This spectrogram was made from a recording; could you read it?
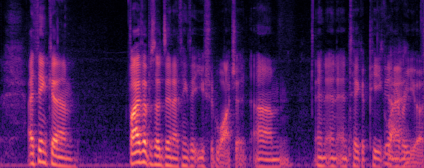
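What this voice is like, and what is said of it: Usual voice. Nothing is said of it.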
